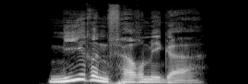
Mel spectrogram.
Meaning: inflection of nierenförmig: 1. strong/mixed nominative masculine singular 2. strong genitive/dative feminine singular 3. strong genitive plural
- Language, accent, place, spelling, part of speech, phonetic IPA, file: German, Germany, Berlin, nierenförmiger, adjective, [ˈniːʁənˌfœʁmɪɡɐ], De-nierenförmiger.ogg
